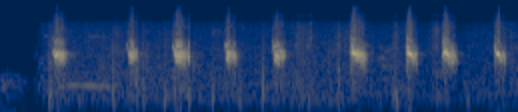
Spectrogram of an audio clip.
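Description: A female black francolin gives short, harsh clucking notes, about nine in five seconds at an uneven pace, mid-pitched and slightly nasal.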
